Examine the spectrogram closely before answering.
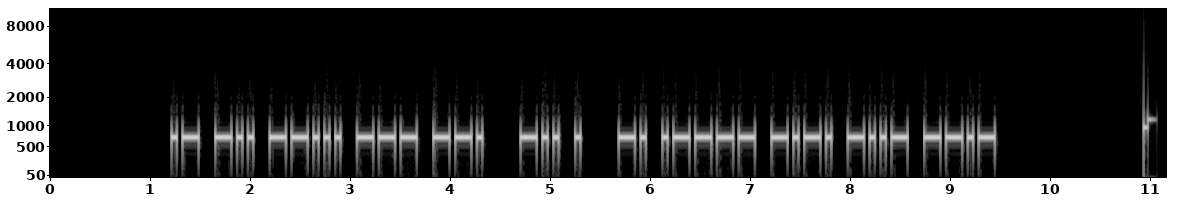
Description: Morse code, heard as a keyed tone, about 22 wpm, 700 Hz. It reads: AD7OG DE N1CXQ
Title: USA Callsign DE Callsign - 5 Characters - 22wpm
